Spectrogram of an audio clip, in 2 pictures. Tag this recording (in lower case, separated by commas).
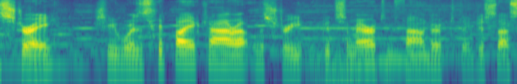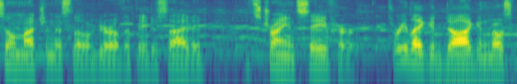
music, speech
